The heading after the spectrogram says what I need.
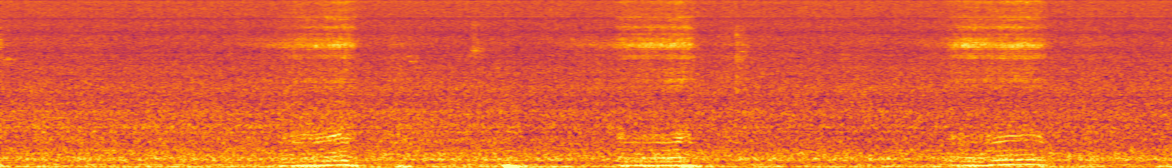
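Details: Person sleeping beside the recorder snoring loudly: low rumbling snores, three breaths in about eleven seconds, over steady room noise; snoring.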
